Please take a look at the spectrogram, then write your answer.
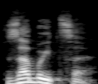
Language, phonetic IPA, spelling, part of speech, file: Russian, [zɐˈbɨt͡sːə], забыться, verb, Ru-забыться.ogg
- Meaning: 1. to doze, to drop off 2. to become oblivious, to lose contact with reality 3. to forget oneself, to cross the line of what is allowed or to lose control over oneself 4. passive of забы́ть (zabýtʹ)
